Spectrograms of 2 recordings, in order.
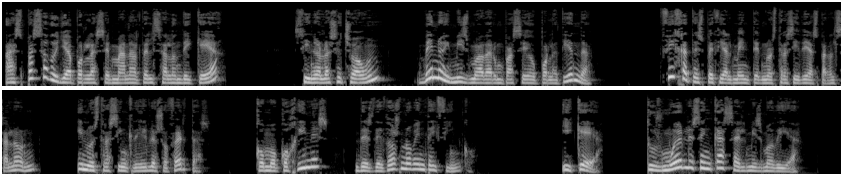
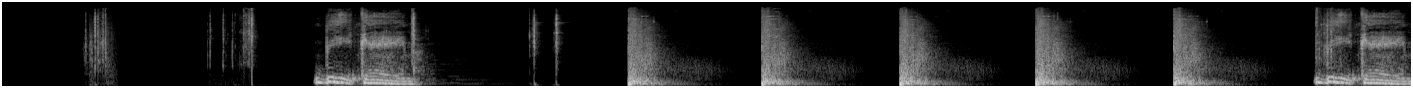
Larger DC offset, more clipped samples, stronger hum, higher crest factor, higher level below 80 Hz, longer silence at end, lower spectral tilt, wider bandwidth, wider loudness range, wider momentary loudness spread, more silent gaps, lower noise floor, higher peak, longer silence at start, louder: neither; neither; neither; about the same, 18 dB vs 22 dB; second, -56 dBFS vs -42 dBFS; first, 0.4 s vs 0 s; about the same, -5.5 dB/octave vs -4.5 dB/octave; about the same, 16 kHz vs 16.5 kHz; about the same, 3 LU vs 4 LU; second, 8 LU vs 18 LU; second, 2.28-2.33 s, 2.53-2.61 s, 9.04-9.14 s, 13.29-13.97 s, 14.50-14.54 s, 14.69-14.82 s vs 1.20-2.05 s, 2.70-2.98 s, 6.00-6.25 s, 7.45-7.58 s, 8.76-8.97 s, 10.14-10.33 s, 11.51-11.71 s, 12.88-13.00 s; about the same, under -90 dBFS vs under -90 dBFS; about the same, -2 dBFS vs -2 dBFS; second, 0.05 s vs 0.85 s; about the same, -20 LUFS vs -21 LUFS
